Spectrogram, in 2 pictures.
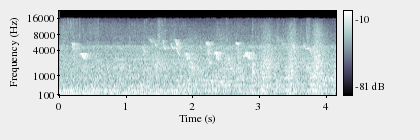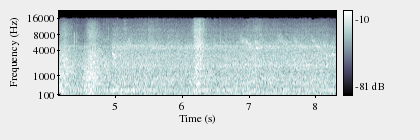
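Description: Small birds chirping in short falling calls over the first few seconds, with the rustle of bunches of fresh leafy greens being handled and sorted.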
